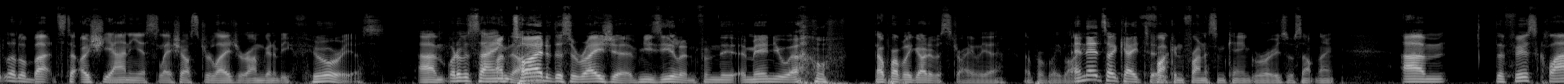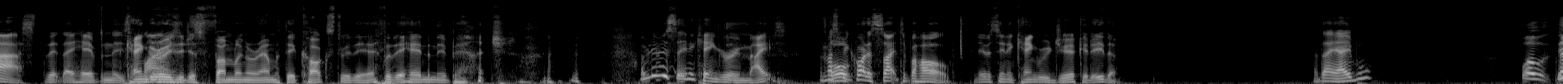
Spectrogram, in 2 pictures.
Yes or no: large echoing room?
no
